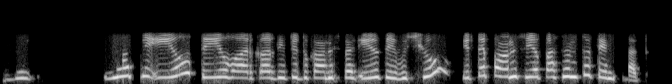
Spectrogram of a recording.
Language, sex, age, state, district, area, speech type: Kashmiri, female, 18-30, Jammu and Kashmir, Bandipora, rural, conversation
